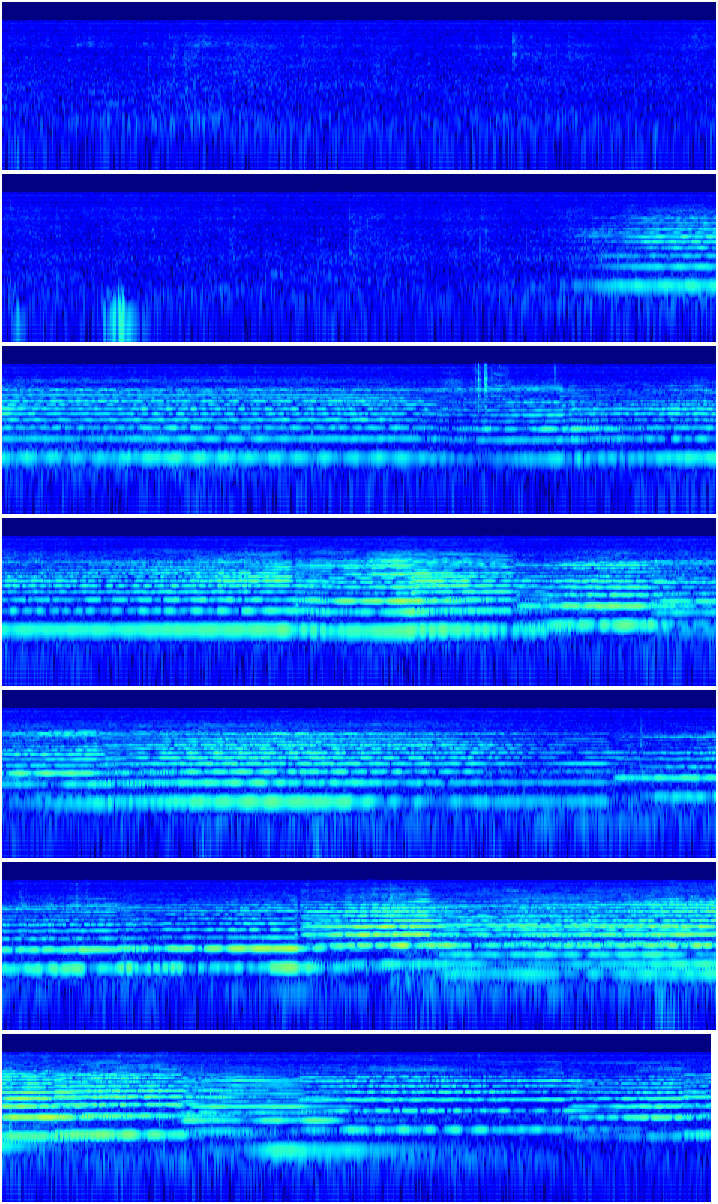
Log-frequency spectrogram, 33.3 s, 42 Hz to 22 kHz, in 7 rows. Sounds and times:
Violin, fiddle: 8.5s - 33.2s.

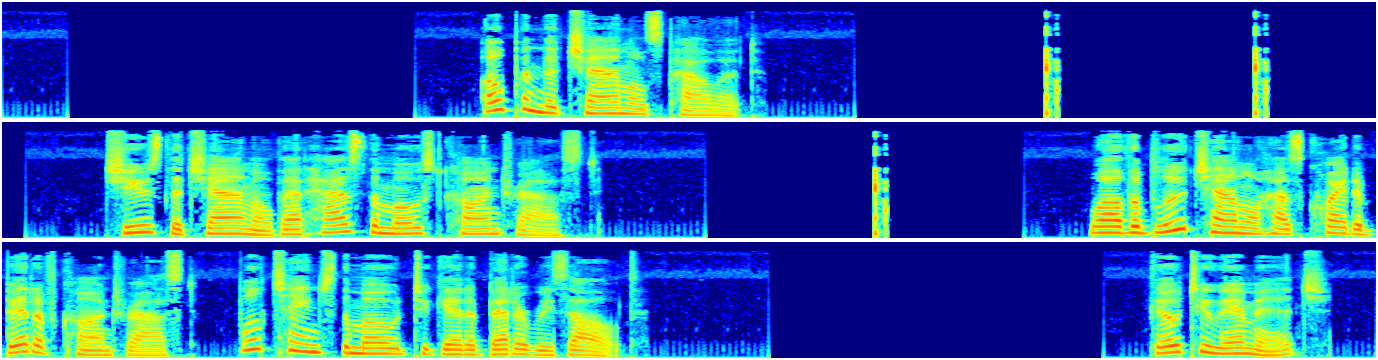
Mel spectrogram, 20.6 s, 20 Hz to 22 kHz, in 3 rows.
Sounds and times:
Speech: 2.4s - 3.8s, 7.4s - 9.9s, 12.3s - 17.0s, 19.5s - 20.4s.

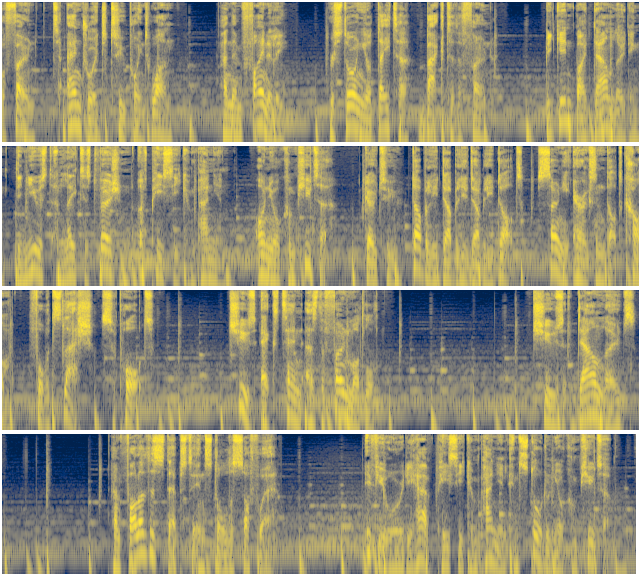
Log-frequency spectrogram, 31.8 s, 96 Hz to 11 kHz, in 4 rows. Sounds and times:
Speech: 0.0s - 6.2s, 6.8s - 17.9s, 18.8s - 20.8s, 22.5s - 23.9s, 25.2s - 27.4s, 28.4s - 31.8s
Music: 0.0s - 31.8s.

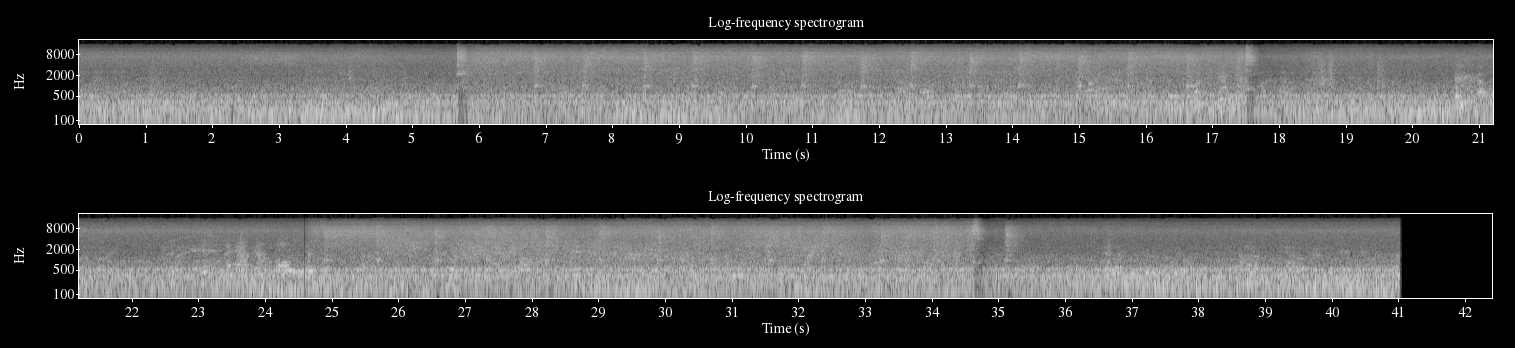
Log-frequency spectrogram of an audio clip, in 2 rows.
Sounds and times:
Spray: 5.6s - 17.8s, 24.8s - 36.1s.

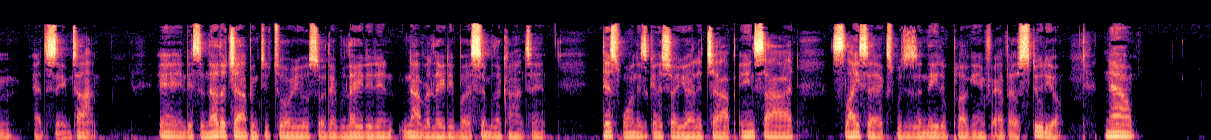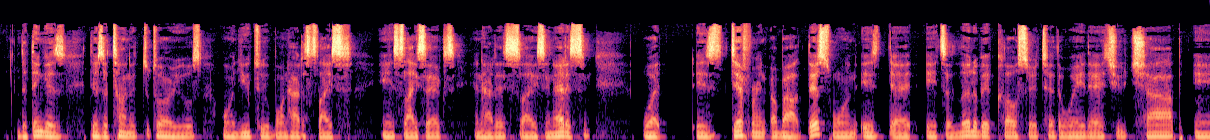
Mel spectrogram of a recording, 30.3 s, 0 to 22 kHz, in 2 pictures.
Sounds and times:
Speech: 0.0s - 1.3s, 2.0s - 6.9s, 7.5s - 14.3s, 15.3s - 22.6s, 23.2s - 30.2s.

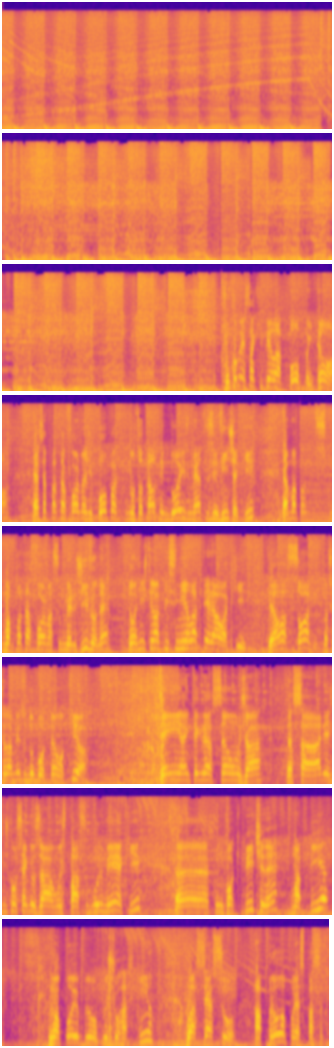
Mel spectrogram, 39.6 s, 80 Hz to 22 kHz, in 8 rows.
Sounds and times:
Music: 0.0s - 39.5s.

